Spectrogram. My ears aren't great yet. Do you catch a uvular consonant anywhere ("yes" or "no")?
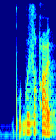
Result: yes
